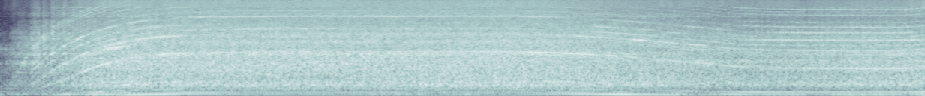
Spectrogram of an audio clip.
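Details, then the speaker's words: Bosch machine motor after repair, oil added, checked that fan and air deflector don't rub: spins up fast to high steady whine at full speed, even pitch with no rubbing or scraping; healthy. "That's her, up and running."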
